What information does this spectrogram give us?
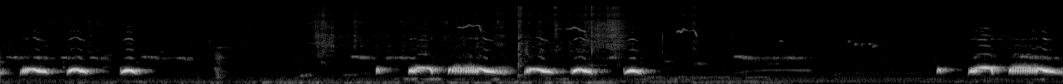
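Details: Baby spotted doves (tekukur) begging while being fed: bursts of short, tremulous mid-pitched whining notes in quick runs, separated by pauses, with faint higher chirps and handling noise between.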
